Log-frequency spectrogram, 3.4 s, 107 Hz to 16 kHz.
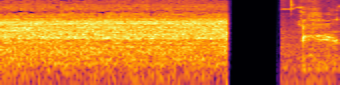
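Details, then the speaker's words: Dell Precision 7530 laptop after repair, fans spooled up under background load: smooth, even airy hiss with no rattle or ticking, steady speed; previously rattling fans fixed by lubrication, not replacement. "right got the computer all booted up got some apps running in the background to get the fans to spool up and as you can hear it sounds nice and smooth just like brand new just like normal"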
